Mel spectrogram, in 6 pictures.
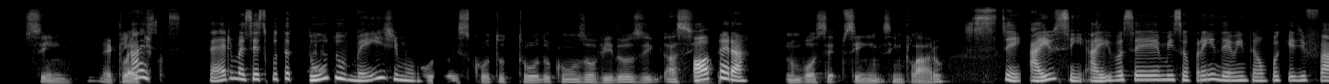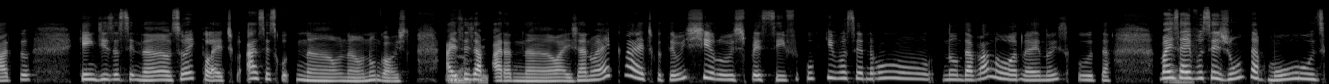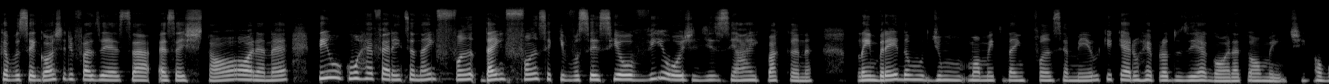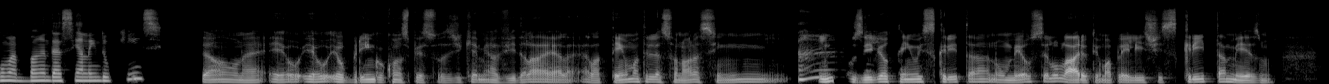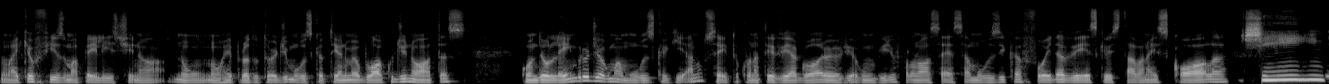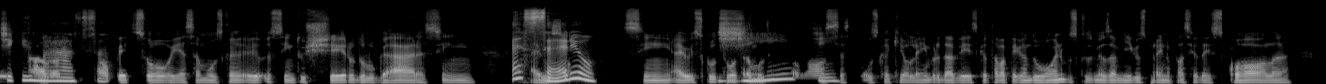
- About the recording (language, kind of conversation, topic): Portuguese, podcast, Que banda ou estilo musical marcou a sua infância?
- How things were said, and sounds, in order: other noise; "Queen" said as "Queens"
